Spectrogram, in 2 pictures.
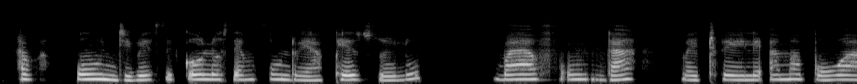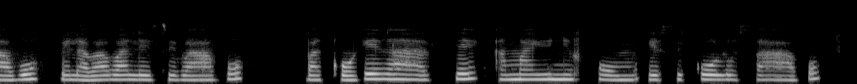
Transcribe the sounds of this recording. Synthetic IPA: aβa | fundʱiβesiɣɔlɔseɱfundʱɔjapʰezuːlu | βajafundʱa | βɛtʰwɛlɛʔamab̥ʱuɣ̬aβɔ | βɛlaβaβalisiβaːβɔ | βaɡ͡ǃʱɔɣɛɣ̬aɬɛamajunifomuesiɣɔlɔsaːβɔ

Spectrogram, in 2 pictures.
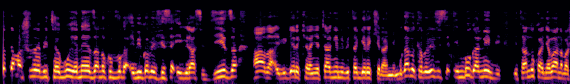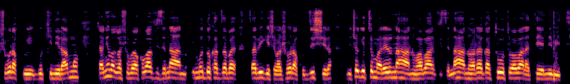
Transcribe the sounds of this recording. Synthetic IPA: it͡ʃovjamaʃuɾuɾeβite̞ɡuje̞ne̞ːzanokuvuɡaʔiβiɡwaβifise̞ʔiβiɾasivjiːzahaβaiβiɡe̞ɾe̞keɾaɲet͡ʃaːŋhe̞niβitaɡe̞ɾekeɾaɲemuɡaβoikaββifise̞ʔimbuɡanini | itaːndukaɲaβaːnaβaʃo̞βo̞ɾakɡukiniɾamŋot͡ʃaːŋhe̞βaɡaʃo̞βo̞ɾakuβafis̬e̞nahaːn̥huimo̞do̞kazz̥aβiɡiʃaβaʃo̞βo̞ɾakuziʃiɾa | nit͡ʃo̞ɡitumaɾe̞ːɾo̞nahaːn̥huhaβafisenahaːn̥huhaɾaɡatutuβaβaɾatejeniβiti̥

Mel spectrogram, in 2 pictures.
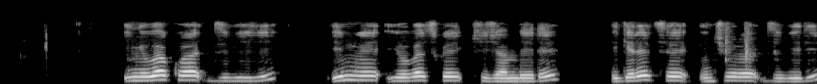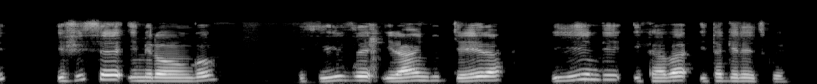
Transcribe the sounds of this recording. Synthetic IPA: iɲuβakwaziβiɾiː | mŋe̞juβat͡swe̞kʰiʒambe̞ɾe̞ | iɡe̞ɾe̞t͡se̞int͡ʃuɾo̞ziβiɾiː | fise̞ʔimiɾo̞ːŋɡo̞ | isize̞iɾaːŋɡite̞ːɾa | ijiːndiːkaβaitaɡe̞ɾe̞t͡skwe̞

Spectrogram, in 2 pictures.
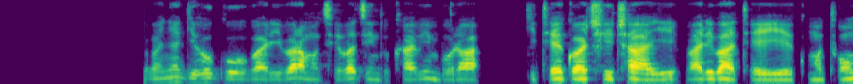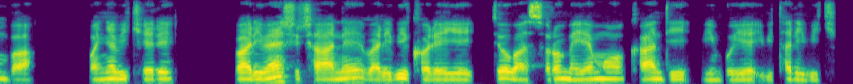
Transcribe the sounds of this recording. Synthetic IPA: aβaɲaɡihuɡuβaɾiβaɾamut͡se̞βaziːndukʰaβiːmbuɾa | iɡ̥itʰe̞ɡwat͡ʃit͡ʃaːjiβaɾiβatʰe̞je̞kumutʰuːmba | waɲaβikʰe̞ɾe̞ | βaɾiβe̞ːnʃit͡ʃaːne̞βaɾiβikʰo̞ɾe̞je̞ivjo̞βaso̞ɾo̞me̞je̞mŋo̞kʰaːndiβiːmbuje̞ʔiβitʰaɾiβikʰe̥

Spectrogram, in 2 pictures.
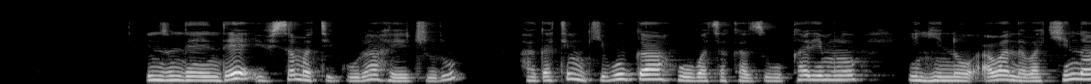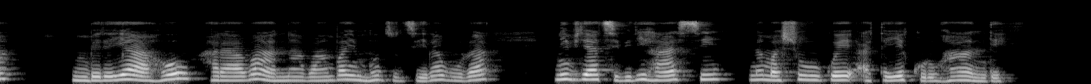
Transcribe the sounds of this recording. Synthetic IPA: inzunde̞ːnde̞iβisamatiɡuɾaɦe̞ːd͡ʒuɾu | haɡatʰimukiβuɡahuβat͡sakazuːkaɾimŋo̞ | iɲino̞a̰βaːnaβakʰina | imbe̞ɾe̞jaːɦo̞haɾaβaːnaβaːmbajim̥uzuziɾaβuɾa | nivjaːt͡siβiɾiɦaːsi | namaʃuːɡwe̞ate̞je̞kuɾuɦaːnde̞

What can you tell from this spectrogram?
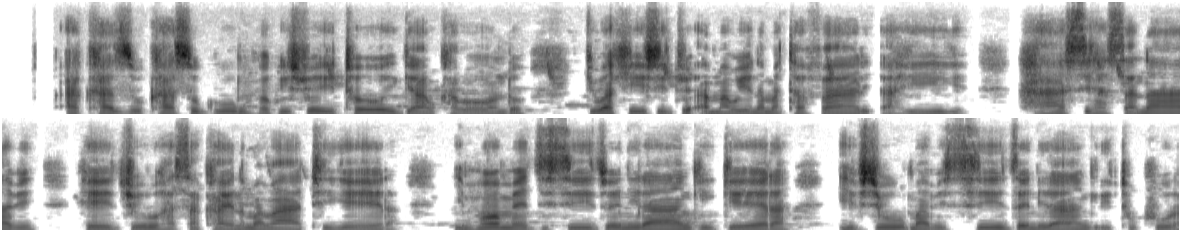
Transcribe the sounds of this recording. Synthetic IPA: a̰kʰazukʰasuɡumukakwiːʃuɾiitʰoiɡakʰaβoːndo̞ɡ̥iwakʰiʃid͡ʒwe̞ʔa̰maβujenamatʰafaːɾiʔaɦije̞haːsihasanaːβihe̞ːd͡ʒuɾuɦasakʰajenamaβaːtʰije̞ːɾa | im̥o̞me̞zisizwe̞niɾaːŋɡiɡ̥e̞ːɾaivjuːmaβisize̞niɾaːŋɡiɾḭtʰukʰuɾa̰

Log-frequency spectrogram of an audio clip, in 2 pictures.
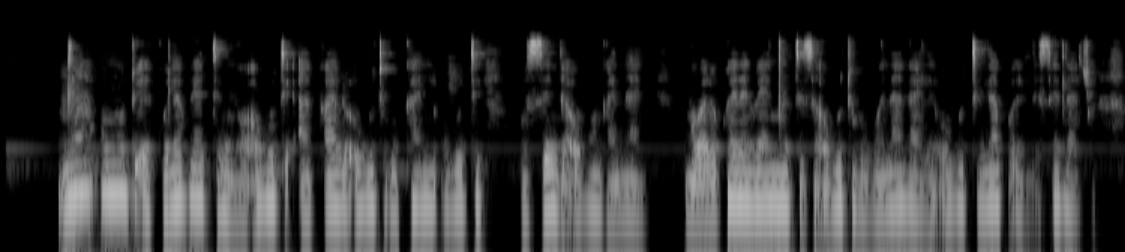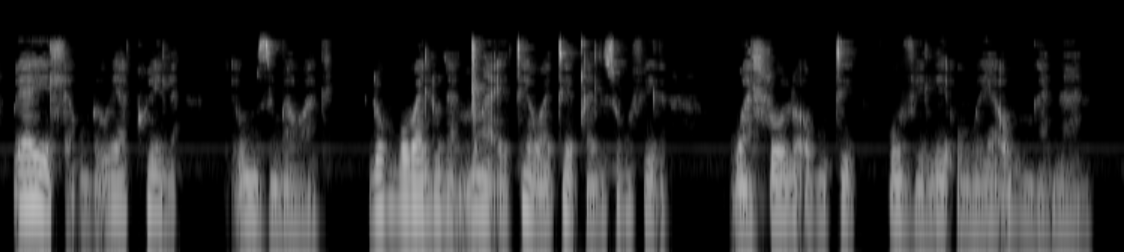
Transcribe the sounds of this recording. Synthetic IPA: ŋ͡ǁaumuntʼuɛɡ̥ʱulaɣujatʼiŋiɣwa̰ʔuɣutʰiʔakʼalwɛ̰ʔuɣutʰiɣukʰaɲɛʔuɣutʰi | ɣusɛndʱa̰ʔuɣuŋananɛ | ŋɔβalɔkʰwɛnɛɣujaŋ͡ǀed̥ʱisa̰ṵɣutʰiɣuβɔnaɣalɛ̰ʔuɣutʰilapʰɔ̰ɛɛsɛlat͡ʃʰʼwḁujajɛɬa̰ɣumbʱɛ̰ujaǃʰwɛla̰ | um̩zimbʱawa̰ːkʰɛ̥ | lokʰuɣɔβalula̰ŋ͡ǁaʔɛtʰɛwatʰɛǃalisuɣufiɣa | waɬɔlwa̰ʔuɣutʰi | uvɛlɛʔuwɛja̰ʔoɣuŋanaːnɛ

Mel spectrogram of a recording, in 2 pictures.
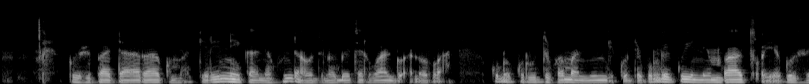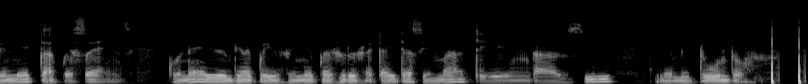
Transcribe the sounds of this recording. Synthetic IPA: kuʐipataɾakumakiɾinikane̞kundaud͡zino̞ɓe̞t͡se̞rwantua̰norwa̰ra | kuno̞kurud͡zrwamaniŋɡikutikuŋɡe̞kuine̞mbat͡so̞̰je̞̰kuvʱe̞ne̞ka̰kwe̞sajans | konaiwenakeive̞ne̞kwaʐiɾuʐa̰kaitase̞mateŋɡazi | ne̞mituːndo̞̰

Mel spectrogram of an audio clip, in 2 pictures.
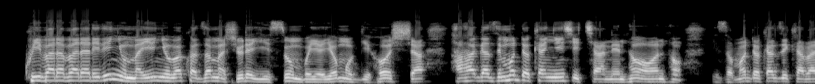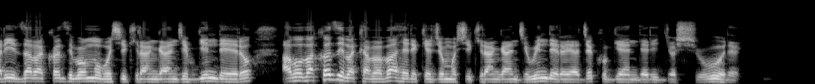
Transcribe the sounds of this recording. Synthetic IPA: kwiːβaɾaβaɾaɾiɾiɲumajiɲuβakwazamaʃuːɾe̞jisuːmbuje̞jo̞muɡiho̞ʃahahaɡazimo̞do̞kaɲiːnʃit͡ʃaːne̞n̥on̥ho̞izo̞mo̞do̞kazikaβaɾizaβako̞ziβo̞muβuʃikiɾaŋɡaːnd͡ʒib̚ɡiːnde̞ɾo̞aβo̞βako̞ziβakaβaβaɦe̞ɾe̞ke̞d͡ʒeumuʃikiɾaŋɡaːnd͡ʒiwiːnde̞ɾo̞jad͡ʒe̞kuɡe̞ːnde̞ɾiɾɟo̞ʃuːɾe̞

